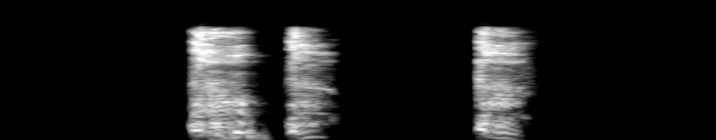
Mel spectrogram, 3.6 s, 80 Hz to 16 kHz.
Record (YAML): three_cough_length: 3.6 s
three_cough_amplitude: 32632
three_cough_signal_mean_std_ratio: 0.36
survey_phase: beta (2021-08-13 to 2022-03-07)
age: 18-44
gender: Male
wearing_mask: 'No'
symptom_cough_any: true
symptom_sore_throat: true
symptom_onset: 6 days
smoker_status: Never smoked
respiratory_condition_asthma: false
respiratory_condition_other: false
recruitment_source: REACT
submission_delay: 1 day
covid_test_result: Positive
covid_test_method: RT-qPCR
covid_ct_value: 21.8
covid_ct_gene: E gene
influenza_a_test_result: Negative
influenza_b_test_result: Negative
